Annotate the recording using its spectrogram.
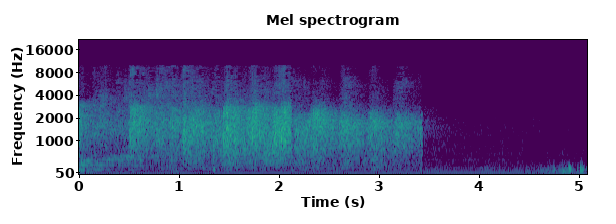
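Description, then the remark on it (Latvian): An audience applauds steadily for about three and a half seconds, a dense wash of clapping welcoming a visiting father and son who are both pastors, then it stops abruptly, leaving quiet room noise with a couple of faint thumps. “Un, un eh, sagaidīsim viņus ar aplausiem un ar pateicību, ka Dievam ir tāda Dieva vīra.”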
